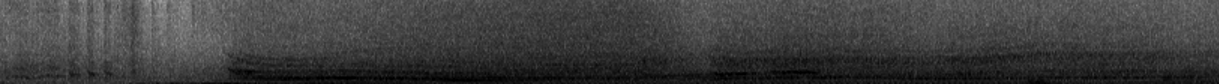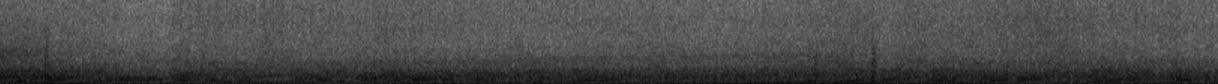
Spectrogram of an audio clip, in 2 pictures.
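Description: A car engine starts and hums steadily as the car drives.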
